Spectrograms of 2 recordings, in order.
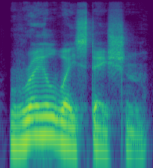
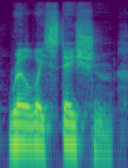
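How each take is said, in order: First: The stress is on the first word. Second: The stress is on the second word. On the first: The speaker calls it right. "the stress falls on the first word" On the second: The speaker calls it wrong.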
